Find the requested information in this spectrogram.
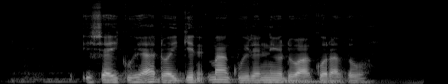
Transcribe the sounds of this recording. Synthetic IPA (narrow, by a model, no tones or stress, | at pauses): iɕaikuhɛadoaiɡemaːkwiɾɛneodowakoɾaðo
